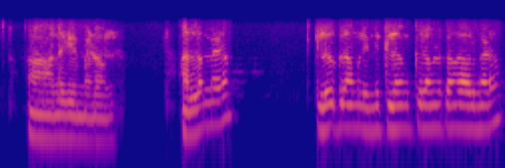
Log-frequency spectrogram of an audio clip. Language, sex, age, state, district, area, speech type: Telugu, male, 18-30, Andhra Pradesh, East Godavari, rural, conversation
